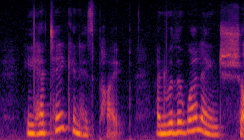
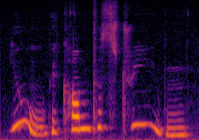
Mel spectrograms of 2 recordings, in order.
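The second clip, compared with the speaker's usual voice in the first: slow, high, lofty lecturing owl voice; superior wise owl; 10 semitones higher, 5 dB louder, much slower than usual. Acted. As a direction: explain like a grand old teacher, slowly.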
